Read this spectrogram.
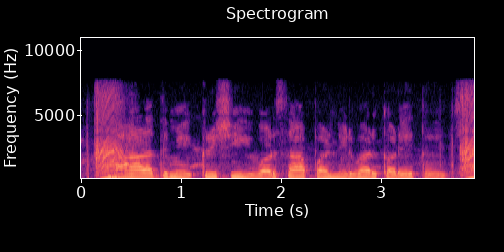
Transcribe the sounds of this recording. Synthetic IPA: bʱaɾət̪mekɾisiʋəɾsapəɾniɾbʱəɾkəɾɛt̪əjt͡ʃʰ

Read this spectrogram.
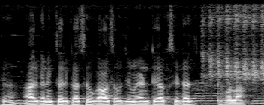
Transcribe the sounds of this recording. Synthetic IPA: eaːɾɡənɪk̚t̪ɐɾiːkaseʊɡaːʋəlsɐbd͡ʒimẽeːɳʈiaːksiɖẽ | ʈɦoːla

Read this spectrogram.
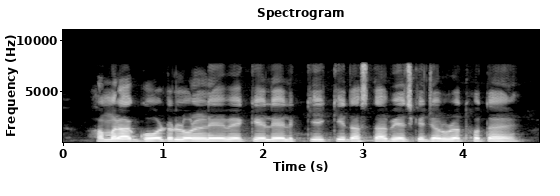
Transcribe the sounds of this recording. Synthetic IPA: həmɾaɡoːlɖloːlleːwekelelkikid̪əst̪abeːd͡ʒkid͡ʒəɾuːɾət̪ɦoːt̪aɦɛː

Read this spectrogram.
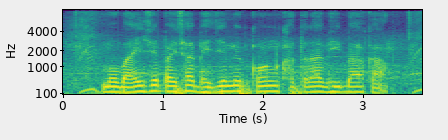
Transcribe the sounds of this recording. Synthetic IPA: mobaɪlsepəɪsabʱed͡ʒemẽkɔnkʰət̪ɾabʱibaka̰

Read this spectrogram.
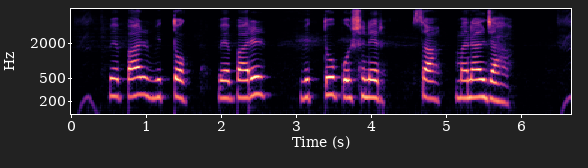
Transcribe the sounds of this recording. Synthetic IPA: ʋjepaːɾʋɪt̪ːõk̚ | ʋjepaːɾɪɾ | ʋɪt̪ːopoːʃəneɾ | sa | mənald͡ʒaɦa

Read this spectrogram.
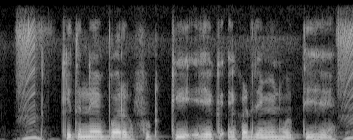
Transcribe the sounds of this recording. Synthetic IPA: kɪt̪nebɐɾɡpʰʊʈkiʔeːkekəɾd͡ʒɐmiːnɦoːt̪iɦɛː

